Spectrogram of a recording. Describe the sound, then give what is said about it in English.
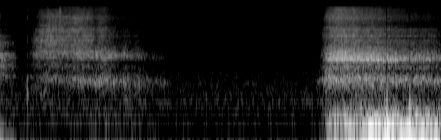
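A deep breath: soft, airy breathing fades into a pause of near silence, then a louder, rough burst of low breath noise. “So everybody take a deep breath.”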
